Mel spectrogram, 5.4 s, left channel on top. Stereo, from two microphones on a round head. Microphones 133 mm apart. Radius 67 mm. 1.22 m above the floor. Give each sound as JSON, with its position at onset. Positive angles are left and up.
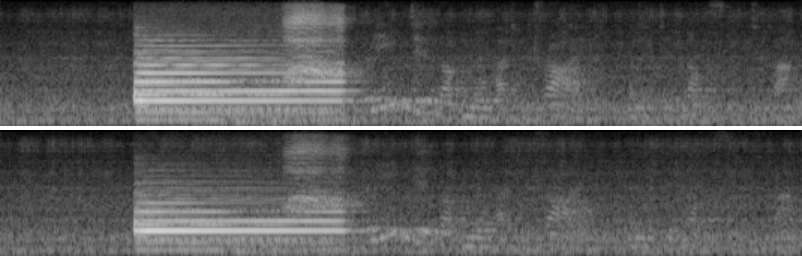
{"t": 0.9, "sound": "a bell", "side_deg": 45, "distance_m": 0.9}
{"t": 2.4, "sound": "a woman speaking", "side_deg": 80, "distance_m": 8.5}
